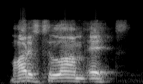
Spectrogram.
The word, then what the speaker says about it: Mauricelm X: Mauricelm X.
